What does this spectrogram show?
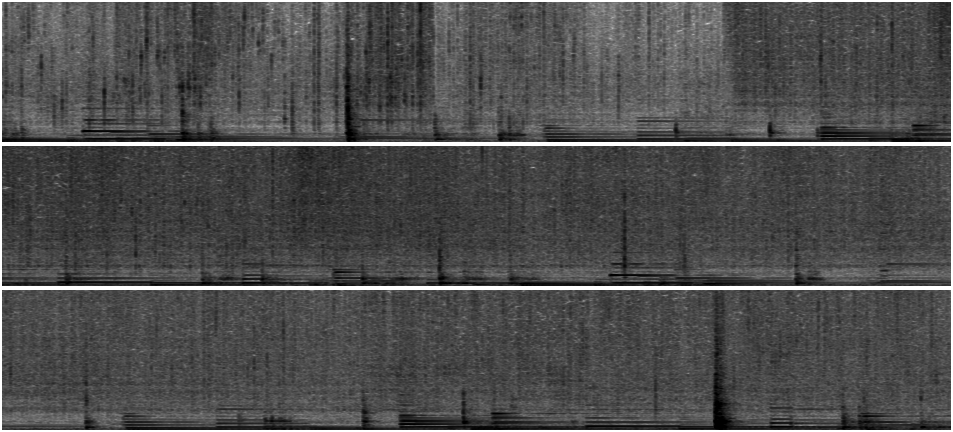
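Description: Shallots, chilies and garlic sizzling in hot oil in a non-stick frying pan while a wooden spatula stirs them. The sizzle grows louder about seven seconds in, and there is a sharp knock near the end. A soft melody plays underneath.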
